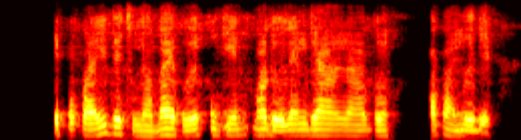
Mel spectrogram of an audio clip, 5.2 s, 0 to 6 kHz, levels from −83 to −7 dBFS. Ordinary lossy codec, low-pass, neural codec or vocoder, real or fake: Opus, 24 kbps; 5.4 kHz; codec, 24 kHz, 1 kbps, SNAC; fake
